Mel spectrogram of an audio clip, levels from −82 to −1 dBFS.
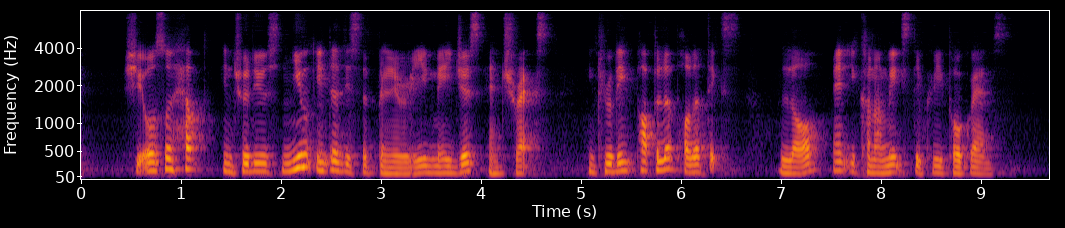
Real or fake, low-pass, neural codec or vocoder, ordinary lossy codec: fake; none; codec, 16 kHz, about 1 kbps, DyCAST, with the encoder's durations; none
